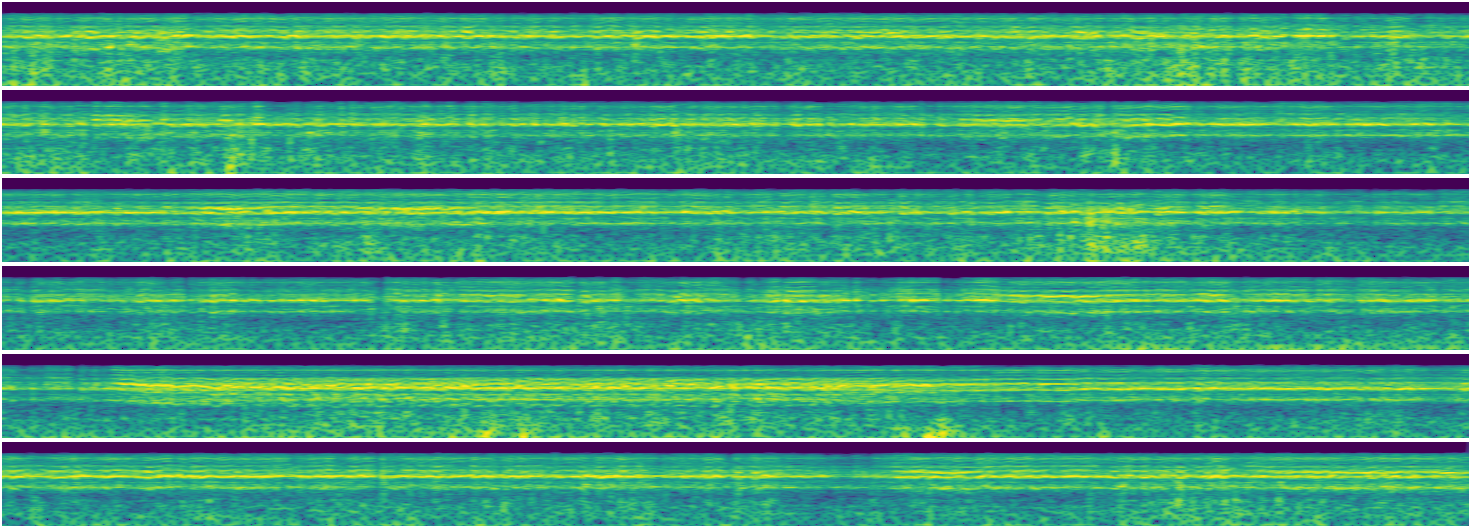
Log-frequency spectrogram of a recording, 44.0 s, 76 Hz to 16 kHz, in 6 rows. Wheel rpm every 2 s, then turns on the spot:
230, 230, 230, 240, 230, 230, 230, 230, 230, 230, 240, 230, 230, 230, 230, 200, 200, 210, 230, 230, 230, 230.
none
